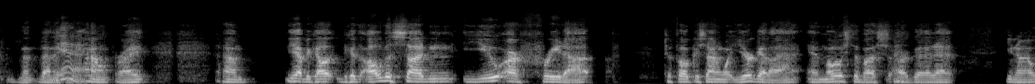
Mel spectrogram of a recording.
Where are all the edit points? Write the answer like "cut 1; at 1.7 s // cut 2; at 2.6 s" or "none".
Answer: none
